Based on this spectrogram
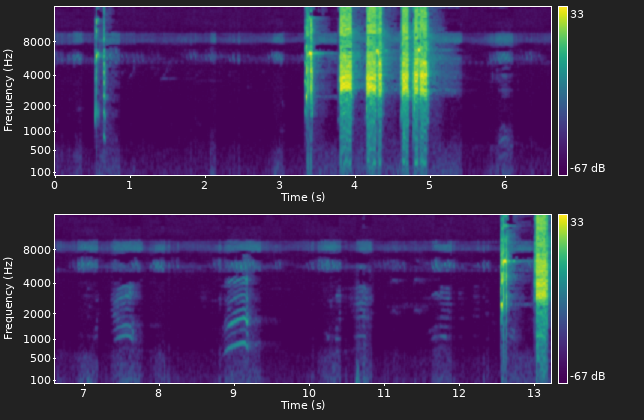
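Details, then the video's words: Black francolin, locally called kala teetar, giving a call meant to set other francolins calling: loud harsh grating bursts in a quick cluster, then a silent stretch with a few faint thin chirps, and another harsh pair at the end. "ہر تیتر کو بولنے والی آ واذ"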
